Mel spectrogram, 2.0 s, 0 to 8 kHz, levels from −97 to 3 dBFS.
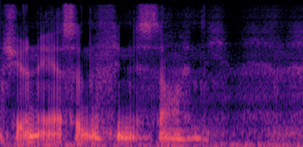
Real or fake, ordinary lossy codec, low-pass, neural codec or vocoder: fake; none; 7.2 kHz; autoencoder, 22.05 kHz, a latent of 192 numbers a frame, VITS, trained on many speakers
